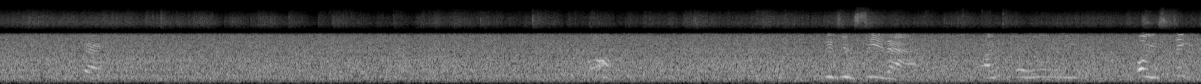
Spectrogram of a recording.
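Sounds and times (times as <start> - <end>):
creek water rushing over rocks: 0.0 - 12.0.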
